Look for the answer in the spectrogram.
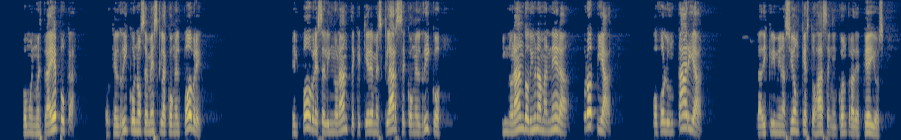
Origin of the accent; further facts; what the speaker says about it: El Salvador; Que si yo puedo ser gringo y alemán y ruso al mismo tiempo siendo salvadoreño, eso me permite incurrir en la predicación del evangelio en ese tipo de naciones.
